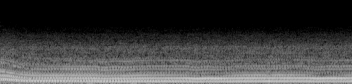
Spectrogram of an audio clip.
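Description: In Car Mechanic Simulator 2018, a car engine is held at full throttle, giving a loud, steady, strongly tonal drone that dips slightly in pitch early on and then holds level, with no talk.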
